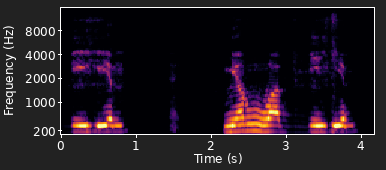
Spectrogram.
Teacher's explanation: langsung ke kalimat atau huruf yang selanjutnya jangan ada dengung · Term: tanpa dengung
